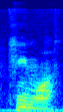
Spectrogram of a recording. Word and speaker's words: quinoa: Quinoa. That's how it's pronounced, strangely enough.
